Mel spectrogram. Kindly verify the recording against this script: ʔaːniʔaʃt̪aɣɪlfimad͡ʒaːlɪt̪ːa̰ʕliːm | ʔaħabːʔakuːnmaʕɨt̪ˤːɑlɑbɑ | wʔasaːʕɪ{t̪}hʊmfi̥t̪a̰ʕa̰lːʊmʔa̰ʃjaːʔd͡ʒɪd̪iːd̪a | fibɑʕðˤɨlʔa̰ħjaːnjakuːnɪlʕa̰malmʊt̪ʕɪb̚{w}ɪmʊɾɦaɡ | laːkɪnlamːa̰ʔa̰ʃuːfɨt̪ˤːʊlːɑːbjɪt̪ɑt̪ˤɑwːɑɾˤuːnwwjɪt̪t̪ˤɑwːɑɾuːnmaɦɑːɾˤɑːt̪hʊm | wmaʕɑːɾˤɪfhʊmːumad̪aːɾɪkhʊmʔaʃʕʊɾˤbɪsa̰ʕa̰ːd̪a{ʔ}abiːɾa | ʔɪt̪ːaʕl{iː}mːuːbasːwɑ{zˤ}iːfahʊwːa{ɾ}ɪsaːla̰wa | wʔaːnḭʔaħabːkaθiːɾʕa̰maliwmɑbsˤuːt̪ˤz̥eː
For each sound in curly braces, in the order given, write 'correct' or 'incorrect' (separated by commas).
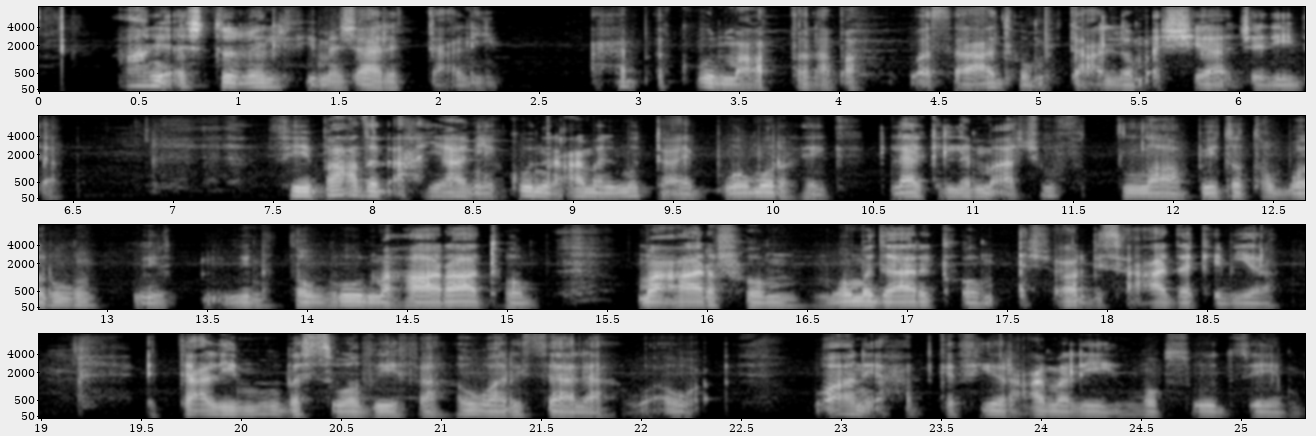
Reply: incorrect, correct, incorrect, correct, incorrect, correct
